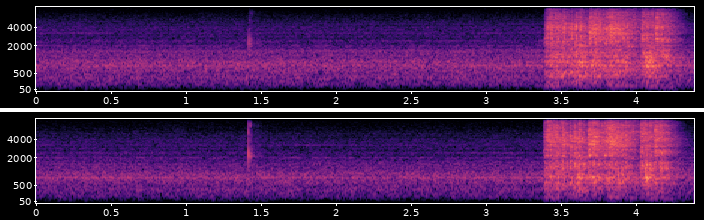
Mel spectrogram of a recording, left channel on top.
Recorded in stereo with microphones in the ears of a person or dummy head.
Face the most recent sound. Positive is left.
turn(degrees=-80)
